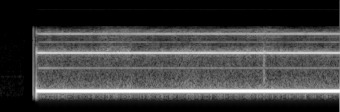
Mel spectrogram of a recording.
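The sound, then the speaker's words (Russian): Buzzer tone on a radio channel, starting abruptly after a short silence and then holding loud, steady and unbroken at one pitch until the end, with no voices. “Зуммер, слышу хорошо.”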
